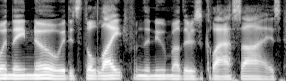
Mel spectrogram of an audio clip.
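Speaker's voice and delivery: ordinary talk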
